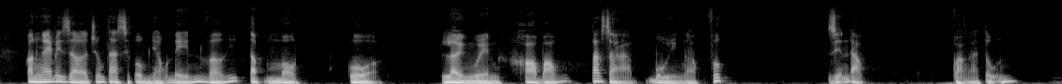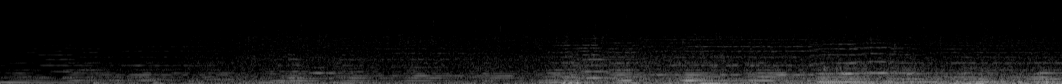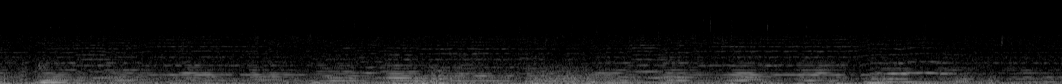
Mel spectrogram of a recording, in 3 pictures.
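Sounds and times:
speech: 0.3s - 3.8s, 4.4s - 7.3s, 8.3s - 8.7s, 9.5s - 10.2s
heavy jungle rain: 10.6s - 31.8s.

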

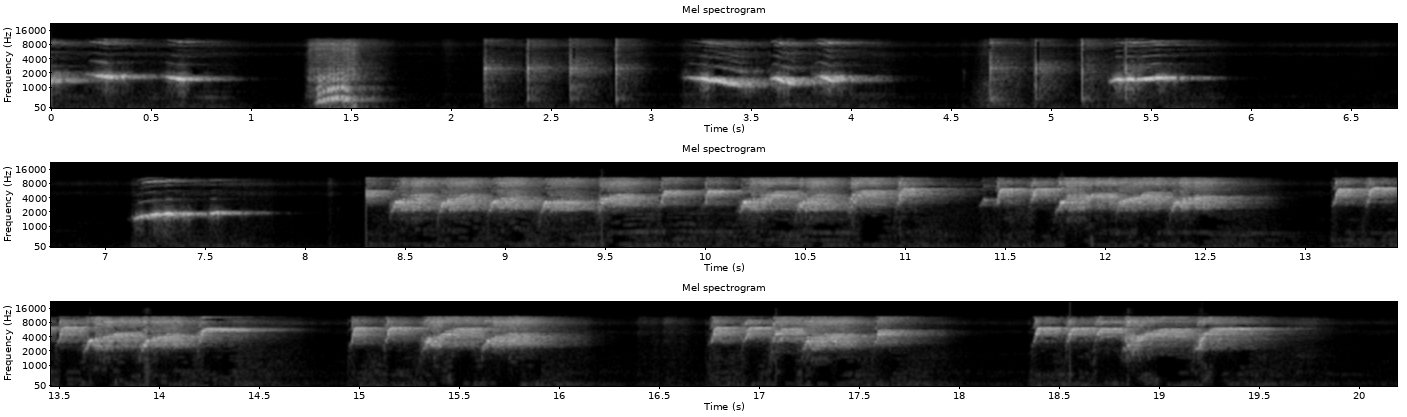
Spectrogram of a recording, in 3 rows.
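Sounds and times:
bird song: 0.0s - 1.0s, 3.1s - 4.4s, 7.1s - 19.9s.

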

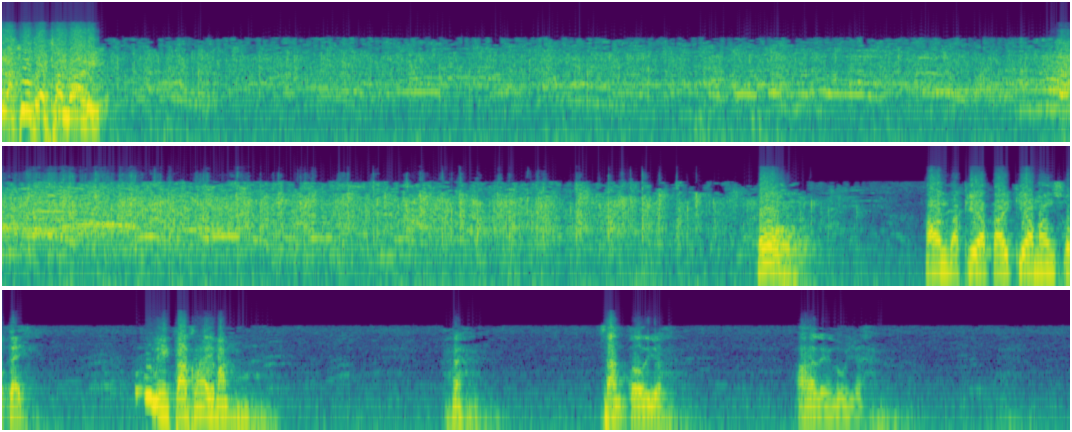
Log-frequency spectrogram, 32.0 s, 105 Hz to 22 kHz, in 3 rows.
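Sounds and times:
church congregation clapping during a sermon: 0.0s - 19.7s
voices in a church congregation: 0.0s - 20.5s, 21.5s - 29.2s
speech: 0.6s - 1.1s, 20.1s - 21.7s, 22.8s - 23.7s, 25.8s - 26.2s, 27.4s - 28.2s, 29.3s - 30.2s.

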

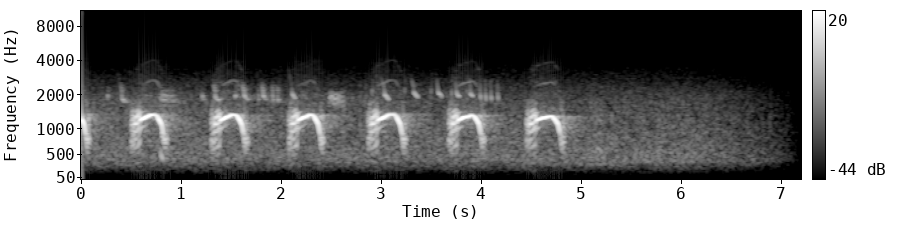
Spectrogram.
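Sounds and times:
Limpkin Aramus guarauna wailing calls: 0.0s - 4.9s.

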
